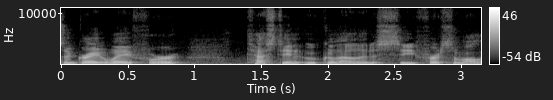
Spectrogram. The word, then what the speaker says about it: ukulele: Second question that comes up a lot is, why do I pronounce it ukulele? And I imagine if I was in a place like Nashville, I might pronounce it differently, just like if I were, different places, they have different accents, and And but it's actually a Hawaiian word.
